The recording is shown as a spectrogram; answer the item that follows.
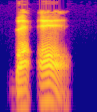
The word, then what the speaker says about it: Baal: If Baal, B-A-A-L, pronounced in Hebrew, Baal, if that word of and by itself were inherently evil, would God use it in reference to himself?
